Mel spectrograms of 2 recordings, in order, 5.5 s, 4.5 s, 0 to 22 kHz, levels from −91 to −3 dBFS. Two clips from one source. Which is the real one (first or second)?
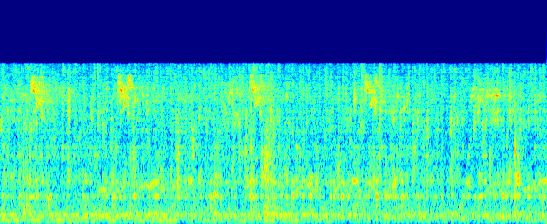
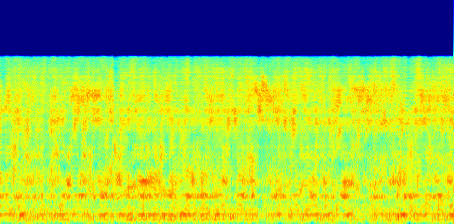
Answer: first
